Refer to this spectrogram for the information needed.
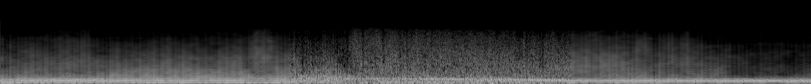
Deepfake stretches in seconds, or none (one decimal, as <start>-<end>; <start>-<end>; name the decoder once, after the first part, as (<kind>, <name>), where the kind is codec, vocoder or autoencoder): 0.0-2.9 (vocoder, Vocos); 5.7-8.1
